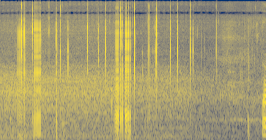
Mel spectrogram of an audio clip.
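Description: Tobacco pipe being puffed: a string of small lip-smacking clicks with a few short, breathy puffs.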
